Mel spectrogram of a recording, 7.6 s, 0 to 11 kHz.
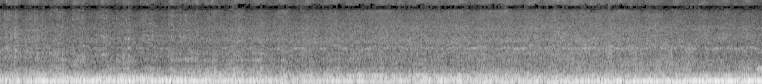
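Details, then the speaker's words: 1984 Ford F150 V8 first start after months with underhood harness out and number 8 spark plug replaced; steady rumble swelling on throttle, even firing, no knock or tick; 64 psi oil pressure, no coolant in it; normal idle and revving. "Seemed as loud as it did seem, so maybe it's good. I know I missed that noise."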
